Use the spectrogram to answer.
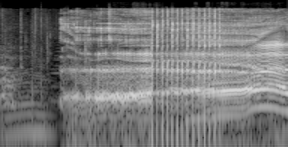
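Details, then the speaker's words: A deliberate, long, loud, voiced burp lasting about two seconds, with a rough fluttering middle stretch: burping. "sorry. Poor Kamadona. That was a nice burp."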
